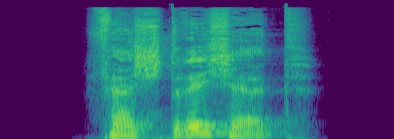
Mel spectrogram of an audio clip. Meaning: second-person plural subjunctive II of verstreichen
- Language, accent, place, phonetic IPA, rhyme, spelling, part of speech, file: German, Germany, Berlin, [fɛɐ̯ˈʃtʁɪçət], -ɪçət, verstrichet, verb, De-verstrichet.ogg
